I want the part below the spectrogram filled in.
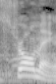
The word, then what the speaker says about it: Stromae: It's called Stromae. Is that right? Did I say it right? Yeah, okay, he's giving me the okay. You can say yes. Did I say it right? – Yes.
